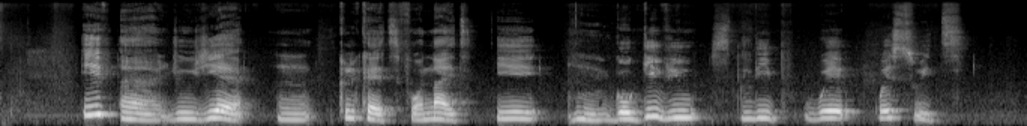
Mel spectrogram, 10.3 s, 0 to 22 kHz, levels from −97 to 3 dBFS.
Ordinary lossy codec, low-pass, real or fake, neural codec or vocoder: none; 19.8 kHz; real; none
